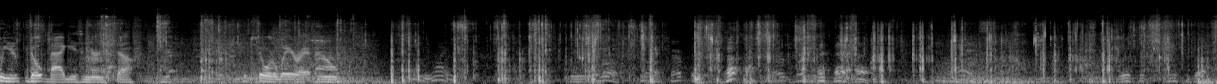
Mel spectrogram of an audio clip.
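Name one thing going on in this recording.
Small plastic items rattle and clatter in a plastic box as a hand rummages through them.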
